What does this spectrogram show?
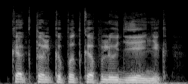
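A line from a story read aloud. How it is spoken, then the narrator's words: Laughing reply. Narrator (Russian): смеясь ответила она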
